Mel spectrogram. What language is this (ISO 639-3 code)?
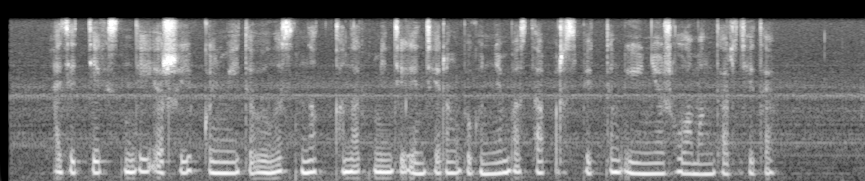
kaz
